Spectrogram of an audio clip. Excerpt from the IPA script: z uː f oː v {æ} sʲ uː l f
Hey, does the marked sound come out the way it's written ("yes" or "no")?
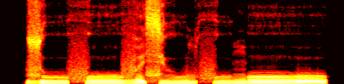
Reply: no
